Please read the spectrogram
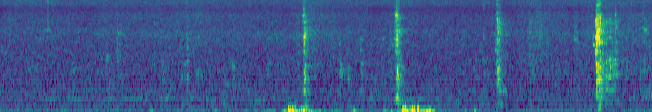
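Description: A long-poled sickle (egrek) chopping the frond stalks of a tall oil palm: four sharp knocks about a second apart, the first two with a dull thud.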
